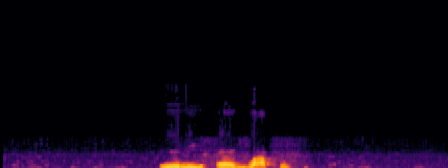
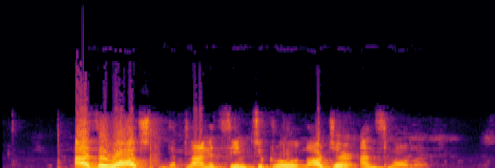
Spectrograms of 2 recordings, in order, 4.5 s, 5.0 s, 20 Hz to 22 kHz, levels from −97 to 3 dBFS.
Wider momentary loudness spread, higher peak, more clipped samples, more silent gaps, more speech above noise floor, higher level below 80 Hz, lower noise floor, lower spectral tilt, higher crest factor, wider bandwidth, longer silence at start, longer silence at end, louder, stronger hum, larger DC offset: second, 12 LU vs 15 LU; about the same, 0 dBFS vs 0 dBFS; neither; neither; first, 56 dB vs 47 dB; second, -66 dBFS vs -54 dBFS; first, -71 dBFS vs -60 dBFS; first, -13.5 dB/octave vs -5.5 dB/octave; first, 20 dB vs 14 dB; second, 2.4 kHz vs 10 kHz; first, 1.6 s vs 0.75 s; first, 1.6 s vs 0.7 s; second, -16 LUFS vs -13 LUFS; neither; neither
